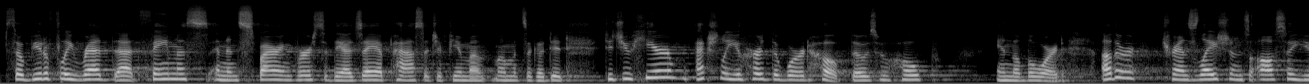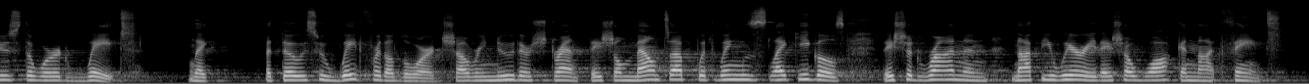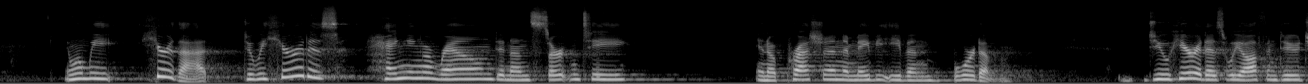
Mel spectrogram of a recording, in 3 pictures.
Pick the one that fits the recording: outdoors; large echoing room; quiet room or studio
large echoing room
